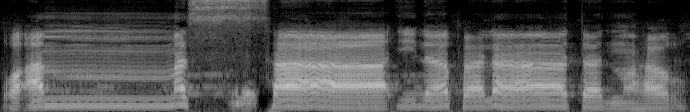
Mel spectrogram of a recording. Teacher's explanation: সিন, সিটি মারার মতন আওয়াজ হবে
